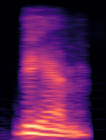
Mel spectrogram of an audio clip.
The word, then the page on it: BM: Indian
